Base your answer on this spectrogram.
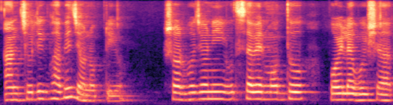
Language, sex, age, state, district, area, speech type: Bengali, female, 45-60, West Bengal, Howrah, urban, spontaneous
